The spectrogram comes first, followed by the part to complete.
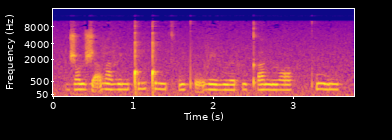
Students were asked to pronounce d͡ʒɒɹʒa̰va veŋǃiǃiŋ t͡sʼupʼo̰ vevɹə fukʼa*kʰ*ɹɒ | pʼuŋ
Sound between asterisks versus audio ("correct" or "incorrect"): incorrect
